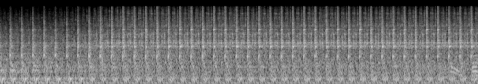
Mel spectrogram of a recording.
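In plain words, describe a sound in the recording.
A tractor's engine revs louder.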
